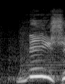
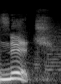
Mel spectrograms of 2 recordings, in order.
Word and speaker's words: niche: Niche is correct. – Yeah. – Not niche.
